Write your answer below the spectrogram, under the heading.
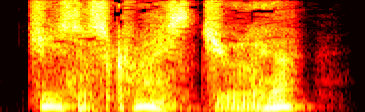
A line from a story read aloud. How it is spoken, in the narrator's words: he said under his breath, though he said it to himself more than to her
